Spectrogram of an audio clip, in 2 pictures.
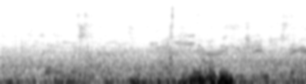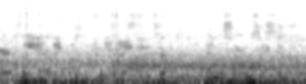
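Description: Wind rumbling on the microphone, with a man's voice talking faintly in the background.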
